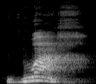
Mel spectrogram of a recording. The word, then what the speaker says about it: boire: A gente viu comer, agora beber em francês, boire. Boire. Boire. Não vai pronunciar o E no final. Boire. O I tem o som do bois.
